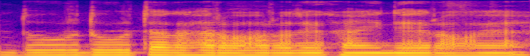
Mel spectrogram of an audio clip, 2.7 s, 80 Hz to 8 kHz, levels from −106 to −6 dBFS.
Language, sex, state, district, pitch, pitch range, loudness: Hindi, male, Uttar Pradesh, Jalaun, 130 Hz, 125-135 Hz, -15 LUFS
